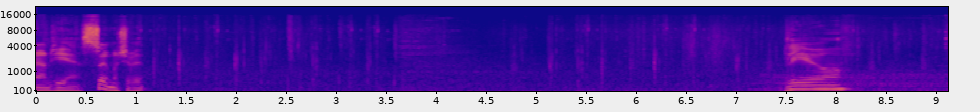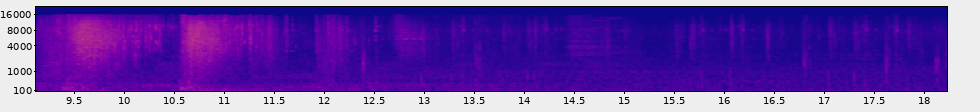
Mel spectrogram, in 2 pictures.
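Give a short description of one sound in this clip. Heavy footsteps clatter on stone.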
